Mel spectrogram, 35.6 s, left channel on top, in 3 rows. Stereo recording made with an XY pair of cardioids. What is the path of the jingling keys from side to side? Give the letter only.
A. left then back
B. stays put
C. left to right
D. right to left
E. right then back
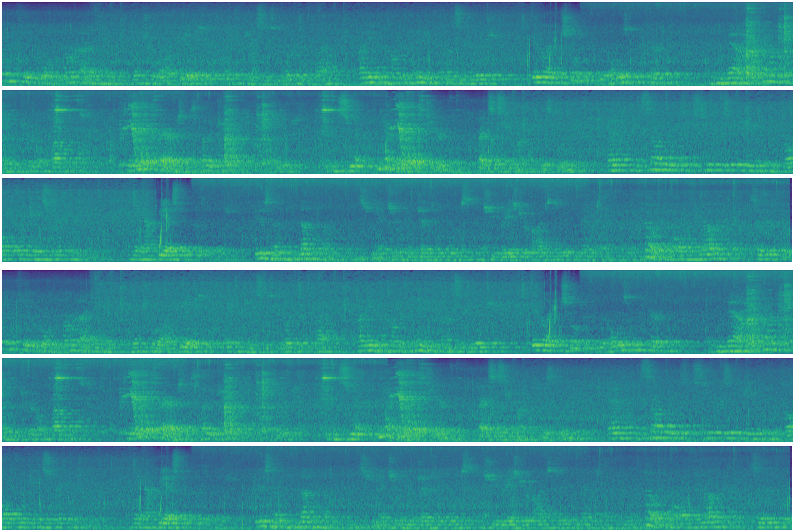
E.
